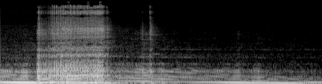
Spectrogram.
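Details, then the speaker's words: Mazda RX-8 rotary after new spark plugs: a low, steady idle hums evenly with no stumbling. It previously had a rough idle and heavy smoke, first feared to be a coolant seal failure, but it was the worn plugs. "now the car sounds way better it used to have a m byon Idol she sounds smooth right now she sounds really good so yeah that was definitely the issue"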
